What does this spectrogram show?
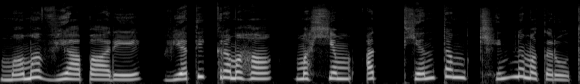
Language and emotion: Sanskrit, sad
